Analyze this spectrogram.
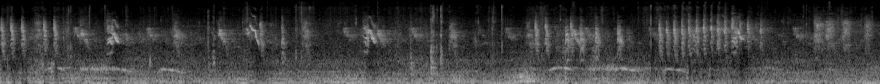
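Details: Birds chirping in nature with bright, high twittering bursts, plus a few softer, lower wavering whistled notes, set against a constant low rumbling hum.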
